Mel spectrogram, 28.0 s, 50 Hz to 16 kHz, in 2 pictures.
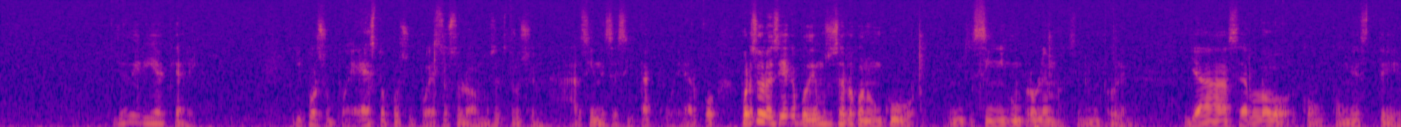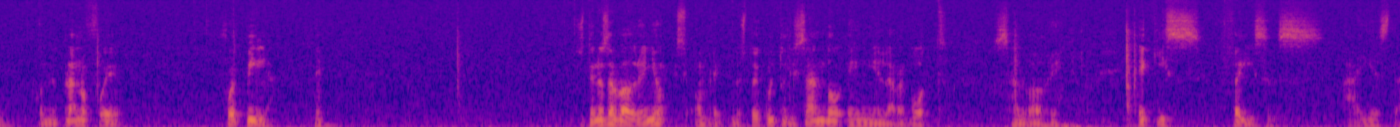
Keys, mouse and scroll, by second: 1.1 shift+click, 1.7-3.6 shift+middle drag, 4.3 e, 6.9 click, 7.9-9.3 middle drag, 10.1-10.4 shift+scroll up 3, 10.6 shift+middle click, 12.7 click, 14.2 right click, 15.9 shift+right click, 16.6-18.2 shift+middle drag, 19.6 shift+right click, 21.3 shift+right click, 22.0 shift+scroll down 2, 22.4-23.7 middle drag, 23.8-24.2 scroll up 3, 24.3 shift+middle click, 25.2 shift+x, 26.1 click, 27.0-27.3 scroll down 1, 27.6 middle click.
